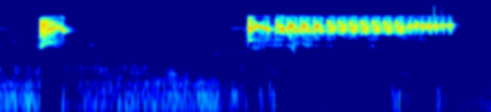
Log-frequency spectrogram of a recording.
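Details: Hooded siskin (pintassilgo baianinho) gives one sharp high call, then after a long pause a rising whistle opens a rapid, tinkling twitter of high notes, ending in a thin buzzy trill.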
